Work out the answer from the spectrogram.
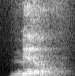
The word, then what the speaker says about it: middle: Metal, metal, middle. These only differ in the vowel sound when an American pronounces it, okay?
